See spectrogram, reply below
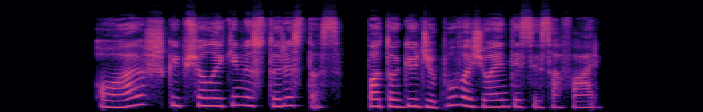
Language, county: Lithuanian, Telšiai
